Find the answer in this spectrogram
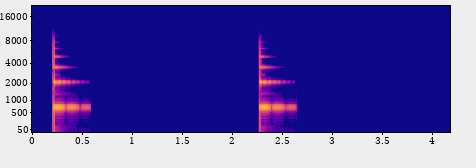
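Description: Computer alert chime: a short, bell-like ding that rings briefly and fades, sounded twice about two seconds apart.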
